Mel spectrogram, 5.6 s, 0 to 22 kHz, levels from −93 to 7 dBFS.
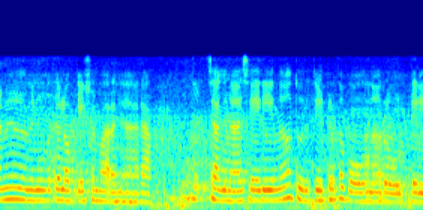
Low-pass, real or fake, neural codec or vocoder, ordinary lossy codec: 7.2 kHz; fake; codec, 16 kHz, 8 kbps, FunCodec, trained on LibriTTS, 25 frames a second; Opus, 64 kbps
